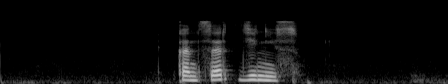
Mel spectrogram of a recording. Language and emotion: Russian, neutral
